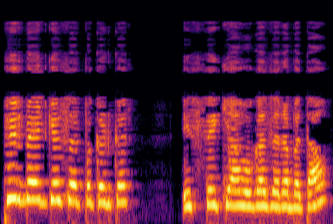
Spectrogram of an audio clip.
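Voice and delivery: high-pitched nagging wife; scolding wife. Acted. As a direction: scold him like an exasperated wife. Wife scolds despairing husband.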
